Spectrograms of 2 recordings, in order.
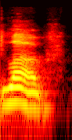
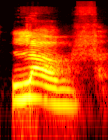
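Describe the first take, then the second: First: The L is short and pushed off quickly. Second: The L is drawn out slightly longer. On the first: The speaker calls it wrong. "It's not like" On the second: The speaker calls it right. "the sound at the beginning of words onsets with with this British L is like"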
